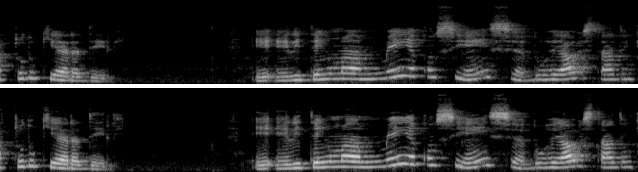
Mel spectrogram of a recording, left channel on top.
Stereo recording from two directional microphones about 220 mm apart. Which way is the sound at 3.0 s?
30° right (ahead or behind).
